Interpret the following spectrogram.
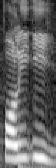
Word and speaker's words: Polii: Jadi kan namanya Poli, I-nya ada dua kan? Iya. Nah itu cara bacanya gimana sih yang bener? Poli I ya? Iya, Poli I. Gitu. Oh, kayak orang tuh bawaannya ya poli aja, enggak I-nya enggak dua kali.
